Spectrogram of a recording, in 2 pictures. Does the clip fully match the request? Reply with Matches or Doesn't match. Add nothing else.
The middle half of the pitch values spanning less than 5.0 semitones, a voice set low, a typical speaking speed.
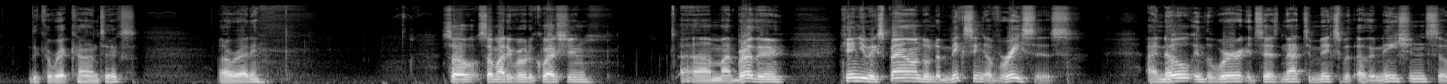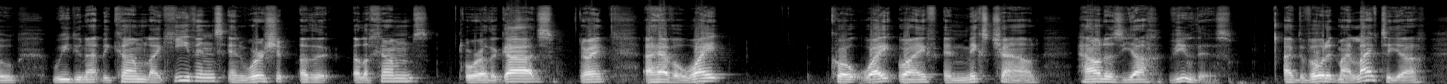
Matches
